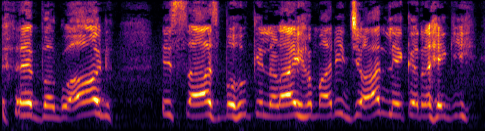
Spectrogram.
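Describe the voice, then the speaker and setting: A woman's voice: a little high, fairly even intonation, slow, dark tone, dry recording. A woman voicing a whiny, melodramatic husband in a cartoon family story, wailing in an exaggerated way. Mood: wailing in pain.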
